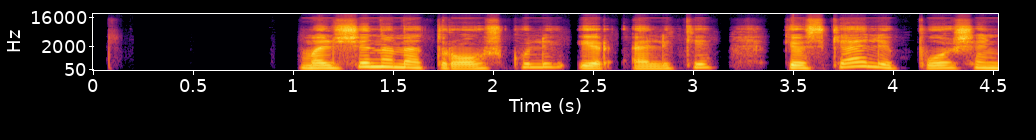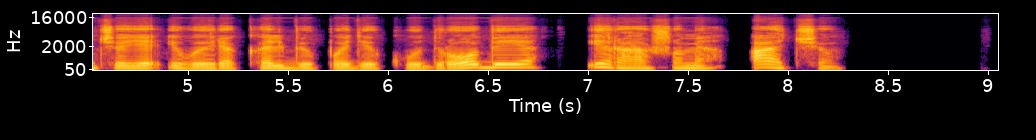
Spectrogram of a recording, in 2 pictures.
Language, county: Lithuanian, Panevėžys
